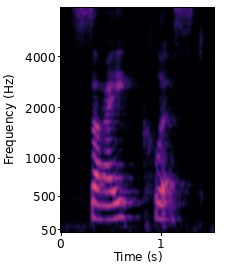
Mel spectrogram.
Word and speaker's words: cyclist: see ah sorry CY I know if C is followed by a why it's gonna make it soft sound so psy goes here in soft C syllable now here I have a C but it's followed by an L well if it's followed by consonant it's gonna make its hard sound so it's gonna make it so I have list list cyclist cyclist cyclist seok list here is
